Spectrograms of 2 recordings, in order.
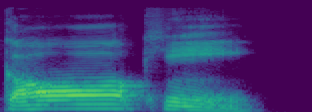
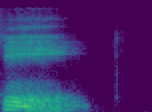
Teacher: you don't say the entire n because that indicates the nasalization so you're you're almost saying it in but you're just nasalized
